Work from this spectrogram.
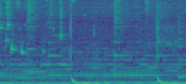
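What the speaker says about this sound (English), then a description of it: "Squeeze it out a little bit." Wet cleaning cloth wrung out over a small clean bucket of water, giving a couple of soft squishing squeezes with dripping water falling back into the bucket, close and quiet.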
